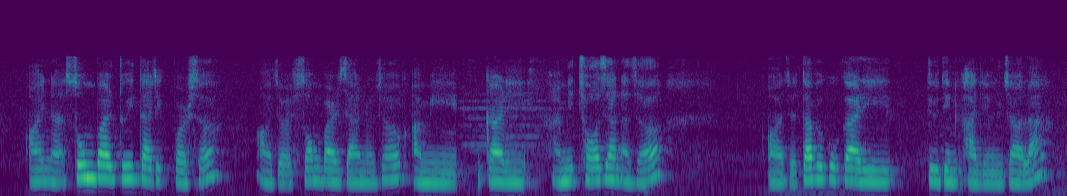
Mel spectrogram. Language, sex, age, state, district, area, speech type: Nepali, female, 18-30, West Bengal, Kalimpong, rural, spontaneous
